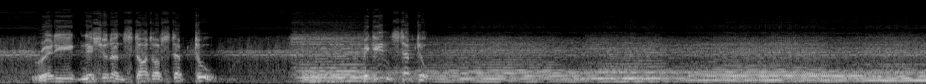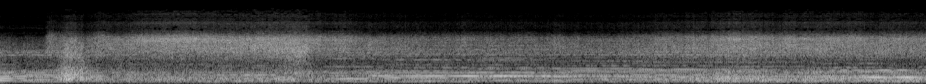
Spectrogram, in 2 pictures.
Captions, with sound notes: Ready ignition and start of step two. Begin step two. (dramatic music) (fire hissing)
